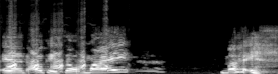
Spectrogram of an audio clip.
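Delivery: high, loud speech with giggling through the words. Starting to describe a book, laughing while talking. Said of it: "I can't stop laughing".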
